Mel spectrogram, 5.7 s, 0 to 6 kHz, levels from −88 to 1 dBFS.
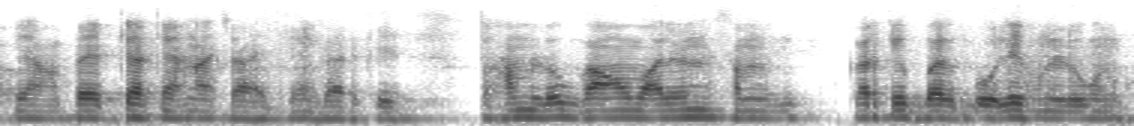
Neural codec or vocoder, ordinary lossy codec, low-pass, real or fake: vocoder, 44.1 kHz, 128 mel bands, Pupu-Vocoder; Opus, 16 kbps; 5.4 kHz; fake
